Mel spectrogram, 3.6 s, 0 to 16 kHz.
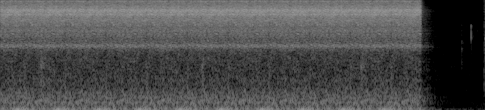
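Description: Spray gun painting a KV-1 tank in Tank Mechanic Simulator, a loud continuous hissing spray that holds steady for about three seconds, then cuts off abruptly into near silence with a faint click.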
